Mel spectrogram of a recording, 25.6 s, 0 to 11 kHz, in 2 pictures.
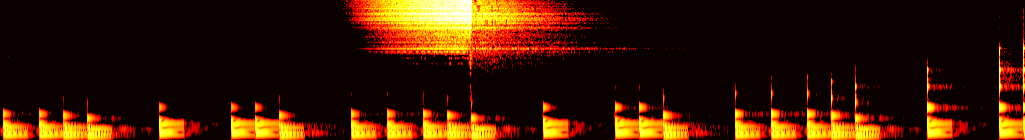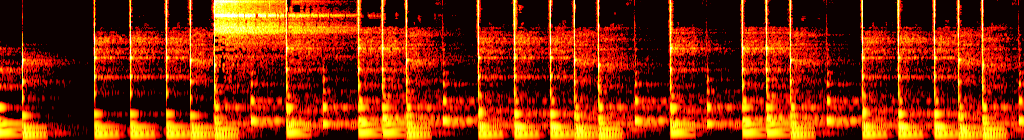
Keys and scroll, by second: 23.6 ctrl+-.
